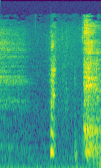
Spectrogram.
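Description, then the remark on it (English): A single sneeze, a short sharp intake followed by an explosive, breathy burst, moderately loud against a quiet background with no talking. “Bless you.”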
